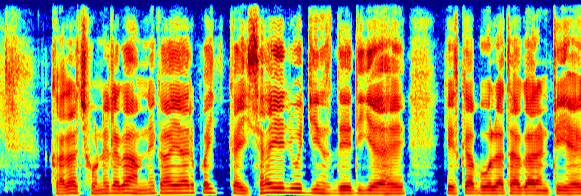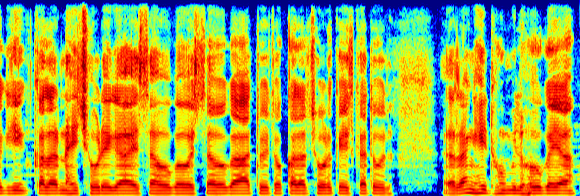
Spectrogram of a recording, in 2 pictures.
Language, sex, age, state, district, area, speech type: Hindi, male, 45-60, Uttar Pradesh, Jaunpur, rural, spontaneous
